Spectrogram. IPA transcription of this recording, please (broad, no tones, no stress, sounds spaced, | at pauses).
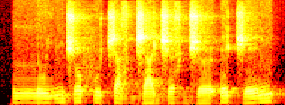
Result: lː u j n d͡ʒ o f u t͡ʃ ɑ z d͡ʒ a d͡ʒ ə˞ z d͡ʒ ə˞ ʔ e t͡ʃ e ŋ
